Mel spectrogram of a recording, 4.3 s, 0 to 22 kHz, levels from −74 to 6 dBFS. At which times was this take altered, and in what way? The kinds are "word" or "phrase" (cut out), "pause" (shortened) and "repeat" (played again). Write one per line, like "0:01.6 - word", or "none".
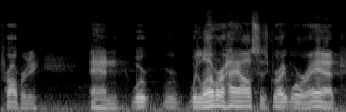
none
